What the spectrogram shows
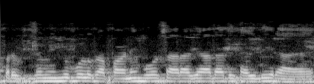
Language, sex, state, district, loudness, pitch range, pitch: Hindi, male, Haryana, Charkhi Dadri, -11 LUFS, 140-150 Hz, 145 Hz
